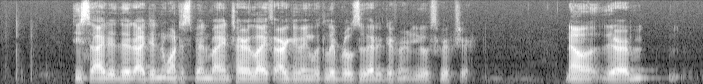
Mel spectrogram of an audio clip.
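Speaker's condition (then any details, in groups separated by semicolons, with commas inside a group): Parkinson's disease; age 74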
